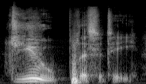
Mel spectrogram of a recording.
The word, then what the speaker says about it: duplicity: The word, this word could be pronounced a couple of different ways, and I'll give you some alternative pronunciations. The word is duplicity. It can also be pronounced duplicity.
